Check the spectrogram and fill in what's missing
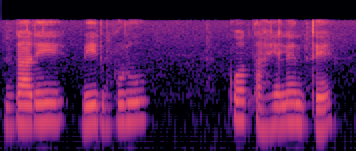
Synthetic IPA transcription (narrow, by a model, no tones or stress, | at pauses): d̪aɾebiɾbuɾu | kɔt̪aɦelent̪e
